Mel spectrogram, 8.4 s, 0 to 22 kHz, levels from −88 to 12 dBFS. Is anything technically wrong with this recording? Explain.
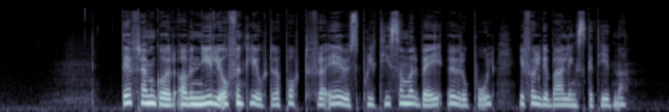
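Yes, there is a sudden gain jump in this speech. At 3.0 s, right after "fremgår av en nylig", the level drops by about 6 dB in a single step and stays there to the end. The likely cause is a digital gain setting applied instantly, without a ramp. The speech and the background noise fall together, so the noise floor steps down too. On the waveform the envelope halves abruptly, and a spectrogram shows a vertical boundary where every band darkens at once.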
